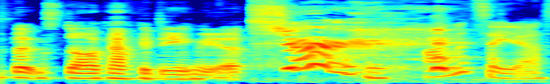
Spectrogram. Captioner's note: laughing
